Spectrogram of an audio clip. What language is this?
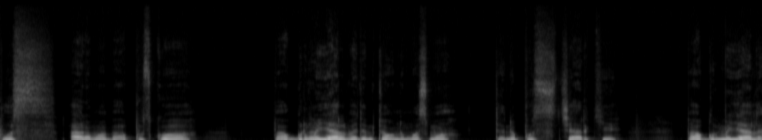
Ngas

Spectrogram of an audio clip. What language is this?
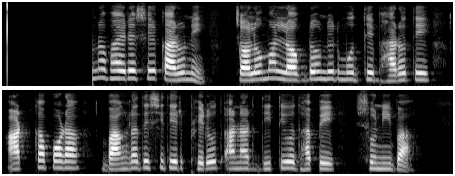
Bangla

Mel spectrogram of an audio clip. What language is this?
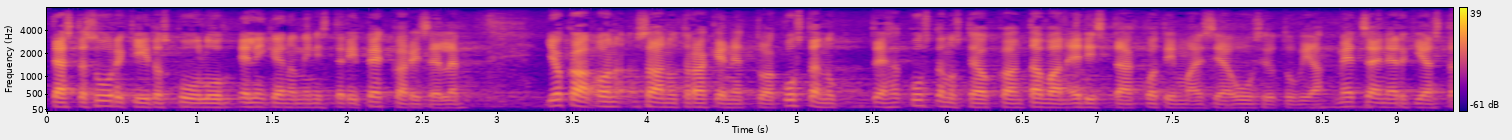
Finnish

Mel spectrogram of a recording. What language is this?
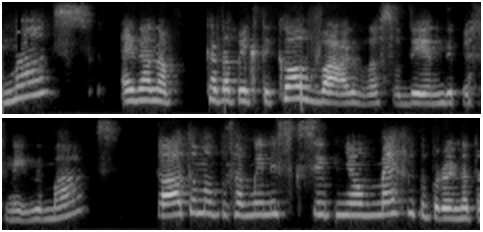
Greek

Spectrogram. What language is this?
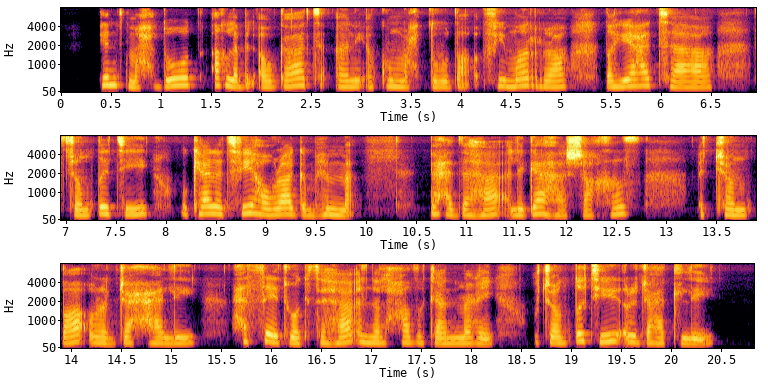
Gulf Arabic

